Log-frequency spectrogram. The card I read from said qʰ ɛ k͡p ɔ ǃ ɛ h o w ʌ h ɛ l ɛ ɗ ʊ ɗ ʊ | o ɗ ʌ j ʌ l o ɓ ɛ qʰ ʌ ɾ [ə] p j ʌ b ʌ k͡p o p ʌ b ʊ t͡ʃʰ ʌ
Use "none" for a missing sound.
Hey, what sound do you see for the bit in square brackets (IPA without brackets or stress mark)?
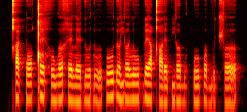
ɛ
